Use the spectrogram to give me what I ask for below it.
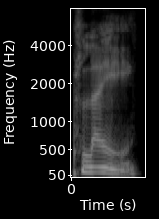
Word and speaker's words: play: una consonante Así que pronunciamos la a solamente y la y no play Play también pronunciamos la a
